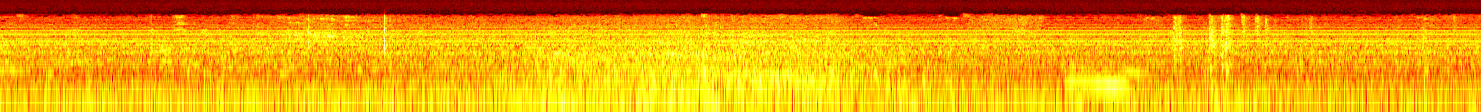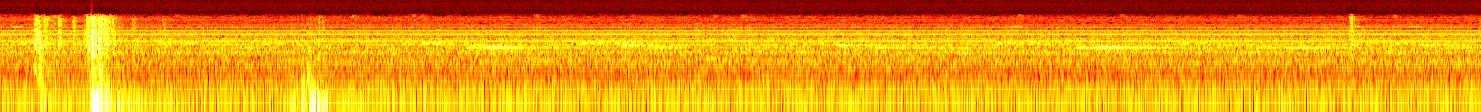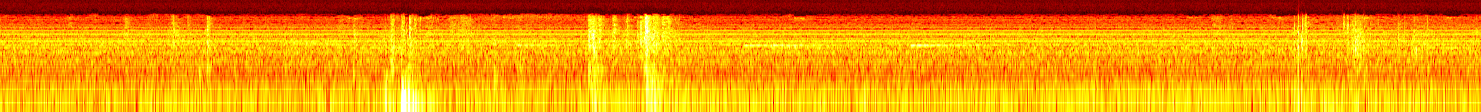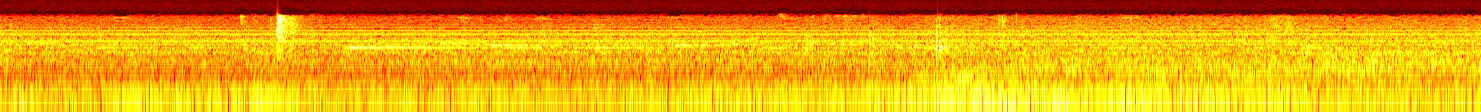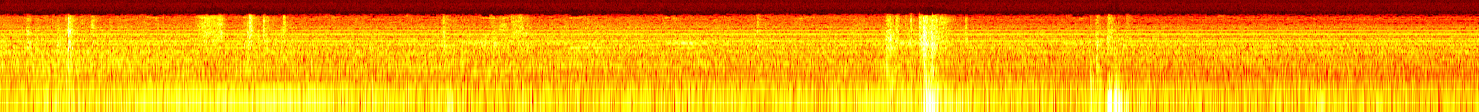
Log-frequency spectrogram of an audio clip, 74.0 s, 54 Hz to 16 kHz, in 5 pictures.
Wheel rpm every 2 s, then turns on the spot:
0, 0, 0, 0, 0, 0, 0, 0, 0, 0, 0, 0, 0, 0, 0, 0, 0, 0, 0, 0, 0, 0, 0, 0, 0, 0, 0, 0, 0, 0, 0, 0, 0, 0, 0, 0, 0.
none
